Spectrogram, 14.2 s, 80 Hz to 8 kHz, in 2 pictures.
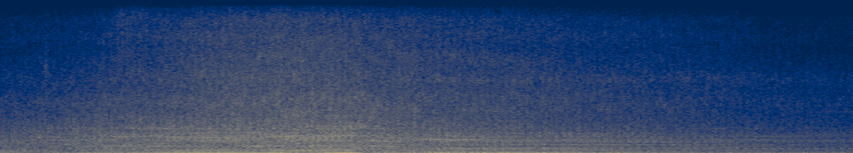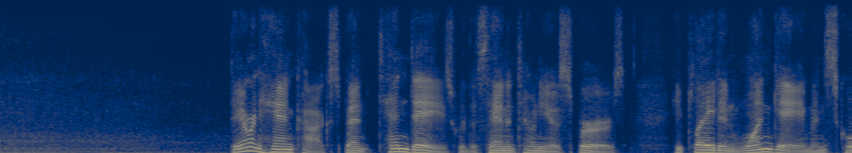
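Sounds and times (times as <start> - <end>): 
heavy vehicle engine droning: 0.0 - 9.8
road rumble: 0.0 - 14.1
speech: 9.1 - 14.1.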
